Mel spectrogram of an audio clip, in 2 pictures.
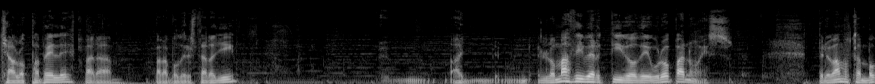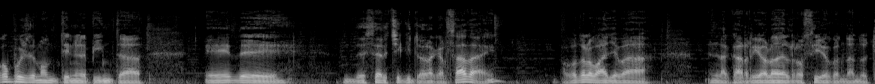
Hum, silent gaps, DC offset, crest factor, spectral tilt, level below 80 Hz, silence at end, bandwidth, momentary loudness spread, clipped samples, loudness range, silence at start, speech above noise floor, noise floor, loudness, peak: none; none; under 0.1%; 20 dB; -6.5 dB/octave; -38 dBFS; 0.05 s; 14 kHz; 16 LU; under 0.1%; 8 LU; 0 s; 26 dB; -49 dBFS; -24 LUFS; -4 dBFS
